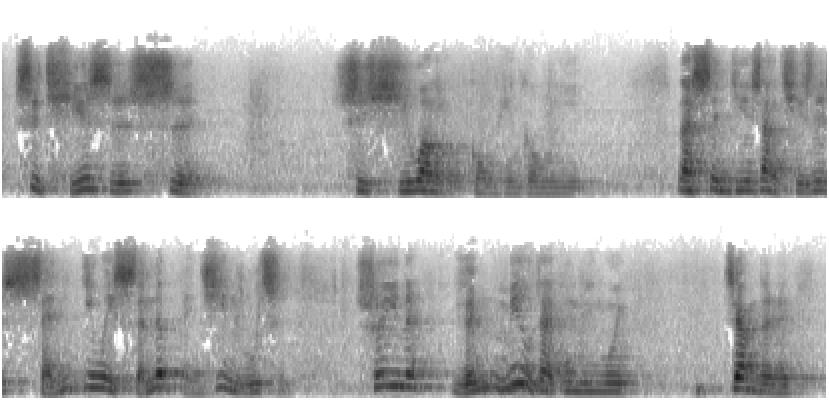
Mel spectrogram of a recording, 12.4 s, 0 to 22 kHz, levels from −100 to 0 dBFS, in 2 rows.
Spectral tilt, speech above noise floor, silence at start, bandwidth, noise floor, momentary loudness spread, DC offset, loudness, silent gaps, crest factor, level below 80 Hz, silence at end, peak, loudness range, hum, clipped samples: -2.5 dB/octave; 28 dB; 0 s; 10.5 kHz; -54 dBFS; 17 LU; under 0.1%; -24 LUFS; none; 24 dB; -72 dBFS; 0 s; -4 dBFS; 5 LU; none; under 0.1%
